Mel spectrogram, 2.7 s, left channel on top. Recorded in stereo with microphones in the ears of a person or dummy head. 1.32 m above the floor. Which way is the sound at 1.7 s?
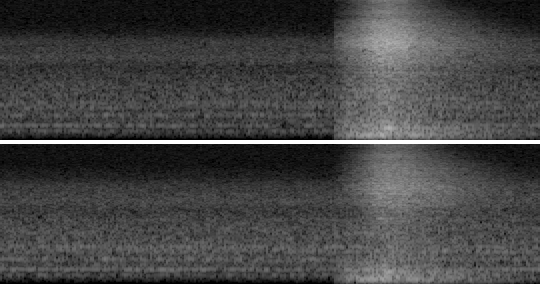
35° left (ahead or behind).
